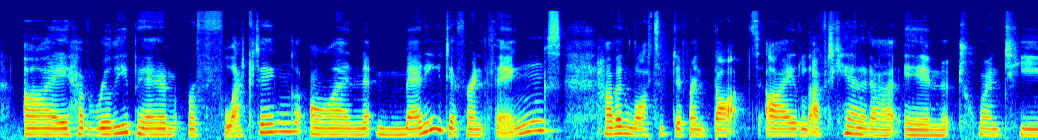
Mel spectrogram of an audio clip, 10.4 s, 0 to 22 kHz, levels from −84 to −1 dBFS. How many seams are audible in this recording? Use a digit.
1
